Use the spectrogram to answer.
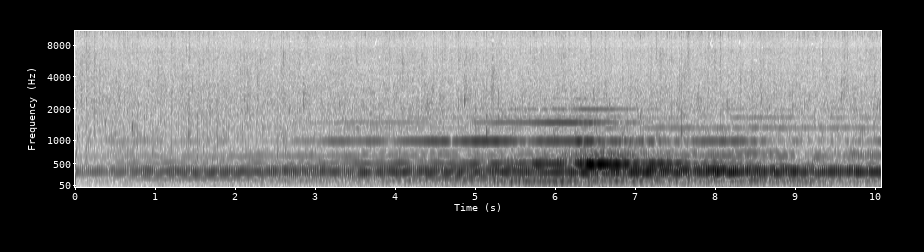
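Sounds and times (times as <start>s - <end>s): ambient music with held tones: 0.0s - 10.0s
rain drops and hiss: 0.0s - 10.0s.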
